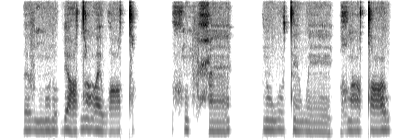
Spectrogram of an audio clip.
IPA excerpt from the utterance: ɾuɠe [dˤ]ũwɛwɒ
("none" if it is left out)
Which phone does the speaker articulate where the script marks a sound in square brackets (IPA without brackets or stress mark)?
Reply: dˤ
